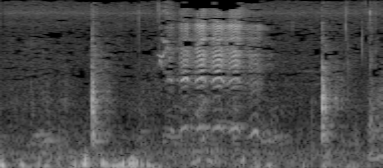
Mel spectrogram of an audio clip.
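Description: A goat bleating faintly, one wavering call about a second in, lasting around half a second.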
